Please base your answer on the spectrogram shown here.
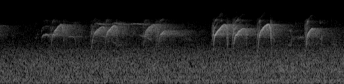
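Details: Brambling giving a series of short high slurred notes, about two per second, coming in loose groups of two or three with a brief pause, over soft steady background noise.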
